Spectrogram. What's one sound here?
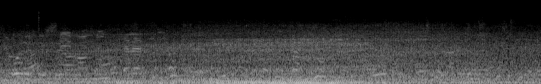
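A car drives slowly past.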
